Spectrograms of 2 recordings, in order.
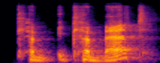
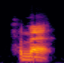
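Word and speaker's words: Kmet: is how you say his name that's cool commit yep commit this his name km et commit commit okay yeah he's a bear now right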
